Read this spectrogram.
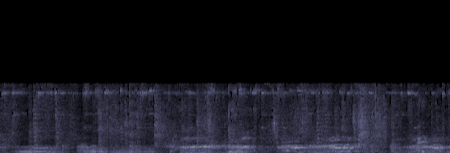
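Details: Cocker Spaniel; play growl; play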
